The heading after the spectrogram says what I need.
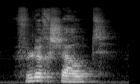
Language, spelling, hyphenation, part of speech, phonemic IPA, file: Dutch, vlugzout, vlug‧zout, noun, /ˈvlʏx.sɑu̯t/, Nl-vlugzout.ogg
- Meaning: smelling salts (ammonium carbonate)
